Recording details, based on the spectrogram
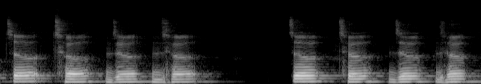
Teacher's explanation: जब जहाँ पर हमारी जीभ टच कर रही है, च हमारी जीभ ऊपर तालु में टच कर रही है · ये सारे के सारे हम एक तरह से बोल रहे हैं, इसलिए इनका उच्चारण स्थान तालु है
